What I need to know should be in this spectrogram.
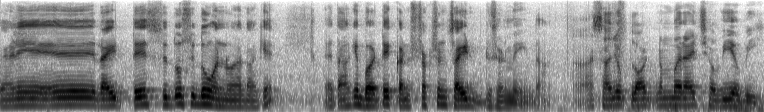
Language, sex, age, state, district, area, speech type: Sindhi, male, 30-45, Maharashtra, Mumbai Suburban, urban, spontaneous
